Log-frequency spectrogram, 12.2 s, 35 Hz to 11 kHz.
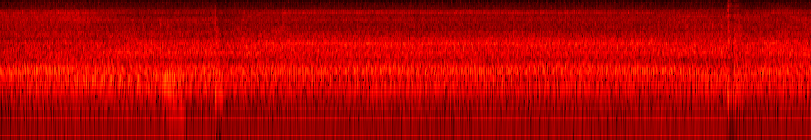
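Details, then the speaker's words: Chevy Colorado 2.8 L Duramax diesel after no-start, starter removed: engine starts and idles steadily with light diesel clatter, no misses or surges; normal. "She's alive. 2019 Colorado, 2.8 liter."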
